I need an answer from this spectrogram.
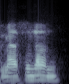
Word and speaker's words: Massanutten: They play Massanutten. That's pronounced correctly, right, James? Yep, you got it. Massanutten. You nailed it. Okay, Massanutten.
